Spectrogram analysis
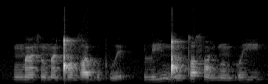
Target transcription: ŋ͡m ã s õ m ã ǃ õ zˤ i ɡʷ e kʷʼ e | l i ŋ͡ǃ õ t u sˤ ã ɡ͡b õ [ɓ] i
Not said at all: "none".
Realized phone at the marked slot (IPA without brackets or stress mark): ɡʷ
